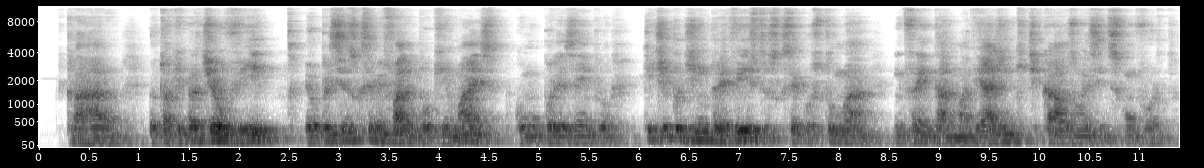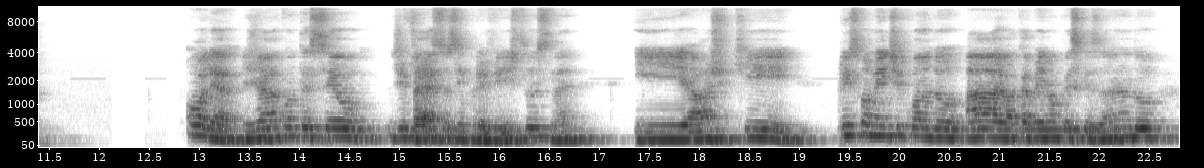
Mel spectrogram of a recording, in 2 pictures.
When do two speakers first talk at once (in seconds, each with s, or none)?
none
